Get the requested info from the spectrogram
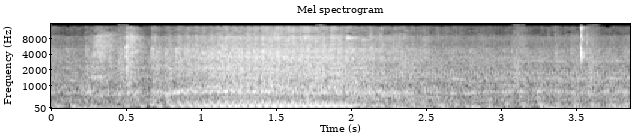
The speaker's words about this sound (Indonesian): ini sorry nih bro ada suara suara ini. Ada suara-suara motor nih. Emang hmm, kita lagi di basement. ini ngomongnya lagi di basement. Jadi basement biasanya kan mobil nih kita motor semua berjejer showroom.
